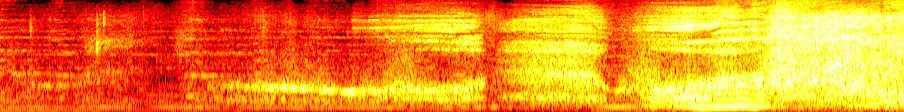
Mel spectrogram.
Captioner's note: wind howling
